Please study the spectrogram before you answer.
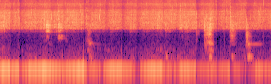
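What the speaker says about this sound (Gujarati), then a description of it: "ઝીણા સમારેલા મરચાં છે એને આપણે એડ કરી અને થોડા આપણે તેલમાં સાતળી લઈશું" Finely chopped chillies with onion sauté in hot oil for a paneer tindoli masala, giving a steady close sizzle with a low hum beneath and a few brief stirring clinks near the end, no talking.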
